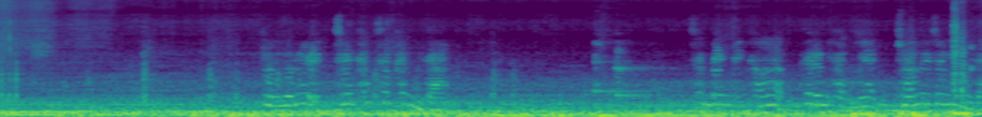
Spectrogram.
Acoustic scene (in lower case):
car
